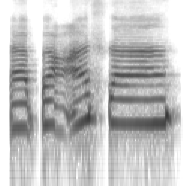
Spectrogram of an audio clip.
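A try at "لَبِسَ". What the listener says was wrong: Laba'asa gitu. Kalau laba'asa itu ada madnya.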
